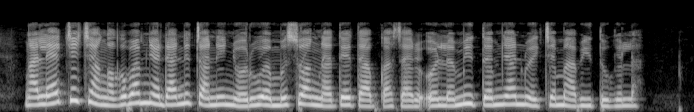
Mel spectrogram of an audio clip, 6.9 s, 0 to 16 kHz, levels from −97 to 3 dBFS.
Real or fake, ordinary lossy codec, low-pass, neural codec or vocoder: real; none; 7.2 kHz; none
